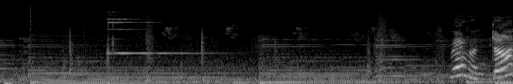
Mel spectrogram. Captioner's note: shop bell rings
